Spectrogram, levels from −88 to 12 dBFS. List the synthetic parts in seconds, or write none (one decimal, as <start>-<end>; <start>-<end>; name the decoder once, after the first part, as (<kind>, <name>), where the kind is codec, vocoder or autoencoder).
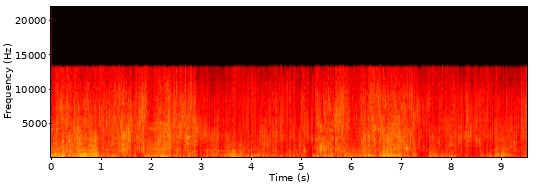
2.9-5.3 (vocoder, BigVGAN v2); 7.3-9.5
